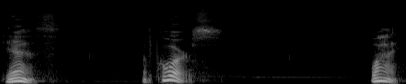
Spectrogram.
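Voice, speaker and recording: Guy acting gentle wistful dad in a radio play, slow careful talker, roomy hall reverb. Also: medium pitch, wildly swooping pitch, slightly rough, full character voice. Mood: tender, wistful. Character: gentle, polite, wistful middle-aged father. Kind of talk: stage radio drama acting. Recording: echoey church hall.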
